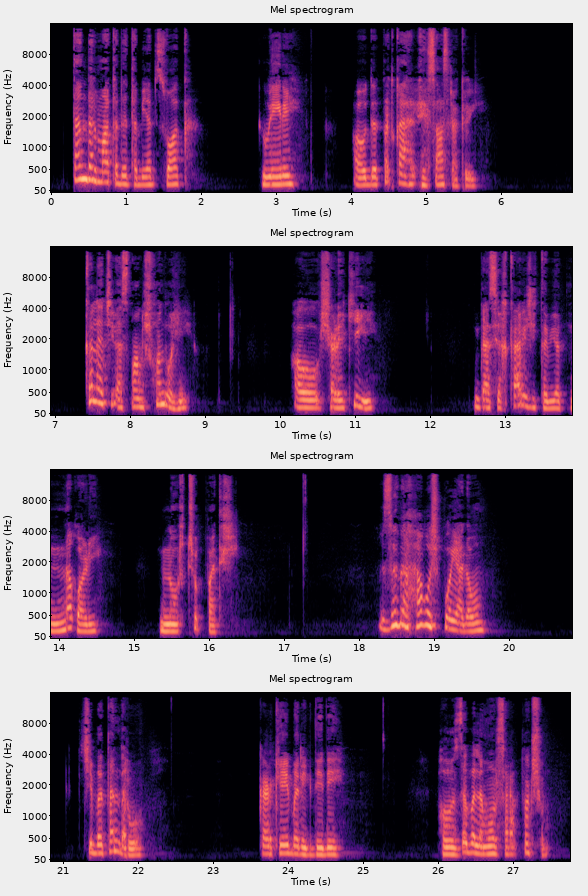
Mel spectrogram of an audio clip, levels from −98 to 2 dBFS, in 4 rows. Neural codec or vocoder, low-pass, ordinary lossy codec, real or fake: codec, 44.1 kHz, 3.4 kbps, Pupu-Codec; 14.4 kHz; MP3, 64 kbps; fake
